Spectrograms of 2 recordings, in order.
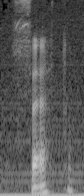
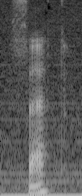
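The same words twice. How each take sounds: No difference in how they are said.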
